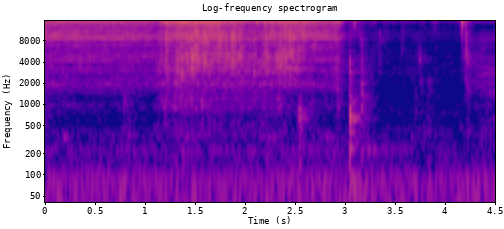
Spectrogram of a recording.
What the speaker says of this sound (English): Get the razor wet, and let's get going.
